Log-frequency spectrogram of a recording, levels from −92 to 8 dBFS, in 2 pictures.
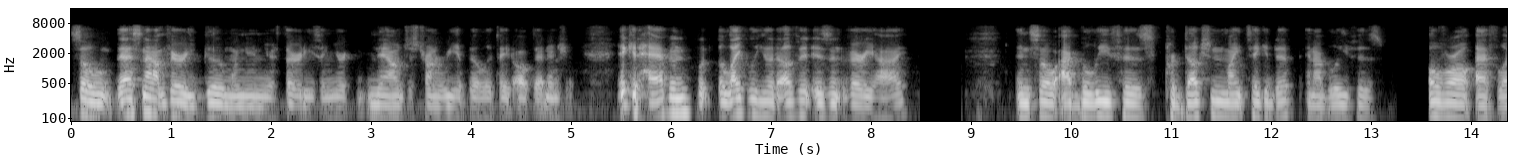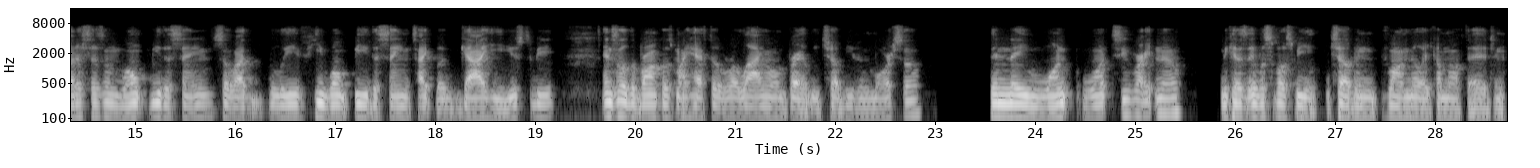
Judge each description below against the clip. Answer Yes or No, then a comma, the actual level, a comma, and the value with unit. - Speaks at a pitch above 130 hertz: No, very low, 95 Hz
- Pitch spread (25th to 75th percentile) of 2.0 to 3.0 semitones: Yes, narrow, 2.4 semitones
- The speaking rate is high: Yes, fast, 215 wpm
